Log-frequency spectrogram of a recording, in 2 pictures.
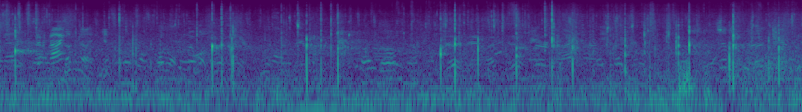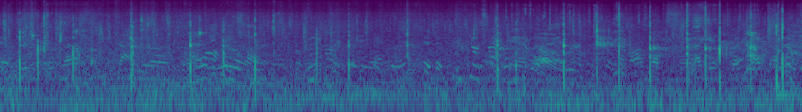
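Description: Pickleball paddles striking the plastic ball in doubles rallies: sharp pops scattered throughout, some close and some from neighbouring courts, with players' voices in the background.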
